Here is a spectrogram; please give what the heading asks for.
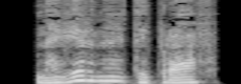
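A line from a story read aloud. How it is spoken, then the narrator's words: Sigh. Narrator (Russian): вздохнула Алиса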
